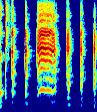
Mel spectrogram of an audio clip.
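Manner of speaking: real burst of high laughter; cracking up, high and loud. Real, not acted. Laughing at panda joke.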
